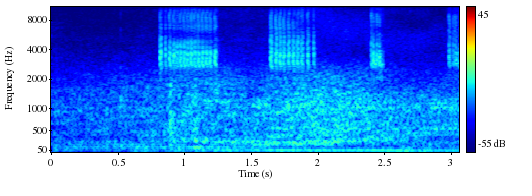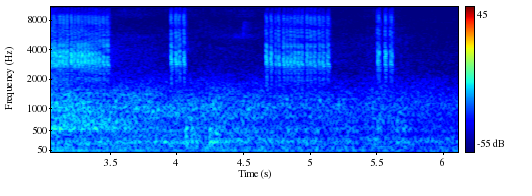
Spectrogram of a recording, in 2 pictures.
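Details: A cicada, one of a few found on sidewalks in 2020, gives short, harsh buzzing bursts of about half a second each, broken by pauses, over a background of rushing noise.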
